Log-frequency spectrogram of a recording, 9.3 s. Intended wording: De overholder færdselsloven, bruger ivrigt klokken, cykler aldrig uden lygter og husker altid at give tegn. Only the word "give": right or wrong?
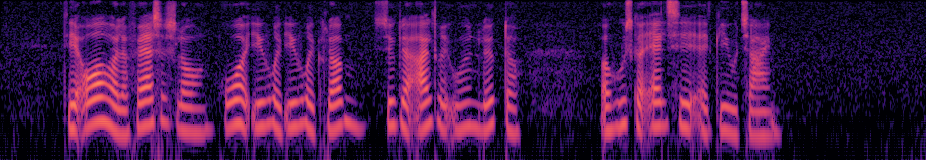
right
